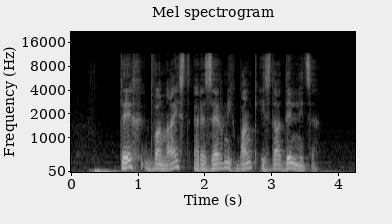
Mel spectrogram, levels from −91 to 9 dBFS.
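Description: From start to end, the speech carries plainly audible codec damage. The voice sounds rough and grainy. Noise fills the gaps between the pitch harmonics. Nothing is present above 11.6 kHz, so the top band is cut off. The likely cause is low-delay AAC compression, the AAC-ELD kind used in video calls. Its short frames resolve harmonics poorly and spend extra bits. The damage fits a low bitrate near 32 kbps.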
